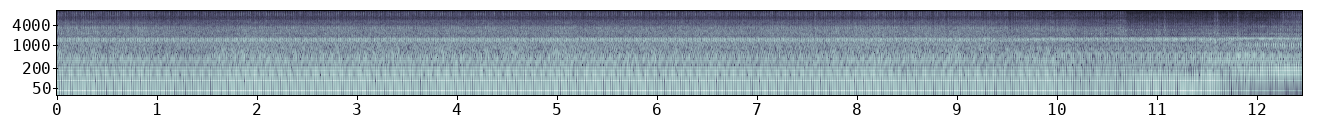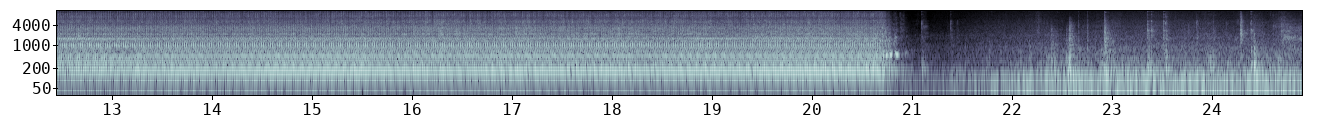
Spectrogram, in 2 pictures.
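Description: A compressor-style air pump inflates the air suspension of a tandem-axle trailer, running as a loud, steady mechanical drone. Its pitch drops partway through, and it cuts off near the end, leaving quieter background noise.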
